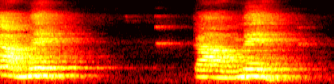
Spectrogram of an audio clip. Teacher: Y la gente, o sea que ustedes, se confunden pensando que es oral y es tiguamba, es patigua, porque lleva la M, entonces nasaliza la palabra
